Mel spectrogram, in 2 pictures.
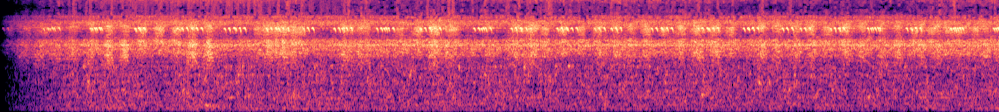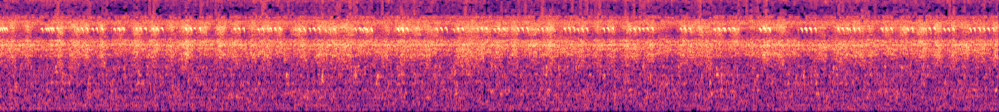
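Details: Crickets chirping at night in a forest: a dense, steady high-pitched chorus of rapid pulsed chirps that runs without pause, with a fainter buzzing layer above and no other clear sounds.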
